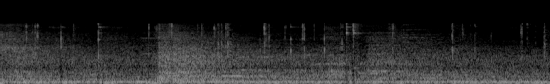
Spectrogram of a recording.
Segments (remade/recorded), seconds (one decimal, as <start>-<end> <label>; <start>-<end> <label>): 0.0-1.3 remade; 1.3-2.4 recorded; 2.4-3.3 remade; 3.3-5.5 recorded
